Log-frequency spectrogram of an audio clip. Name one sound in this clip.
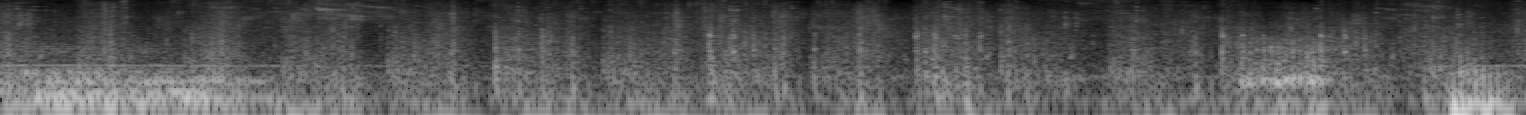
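Metal hooves clatter steadily over rocky ground.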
